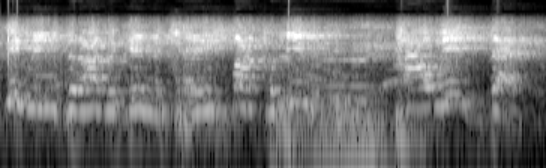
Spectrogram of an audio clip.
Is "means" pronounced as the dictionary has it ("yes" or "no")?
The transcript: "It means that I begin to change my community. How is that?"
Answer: yes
